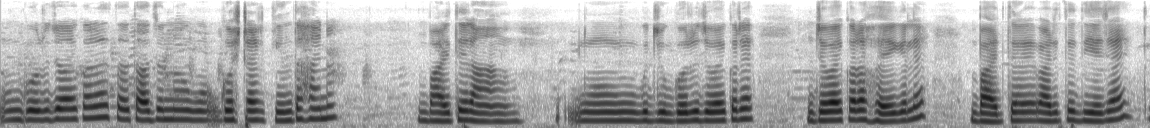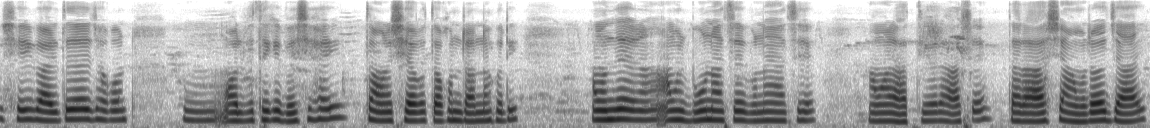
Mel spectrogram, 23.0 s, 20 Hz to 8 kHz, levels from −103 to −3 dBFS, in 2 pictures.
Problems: none marked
